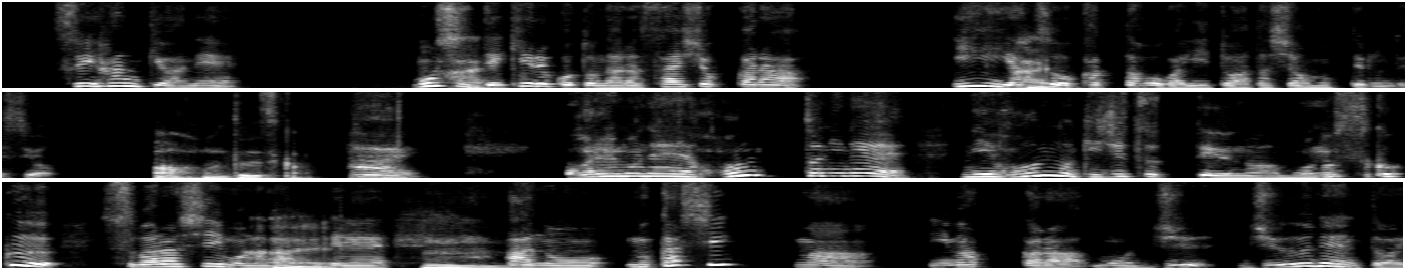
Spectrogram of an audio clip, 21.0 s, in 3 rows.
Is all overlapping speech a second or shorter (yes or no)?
yes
